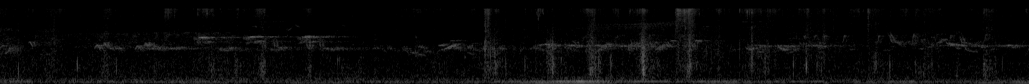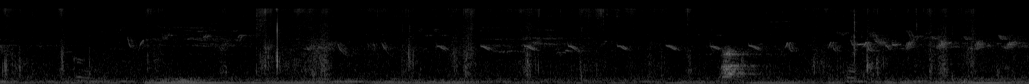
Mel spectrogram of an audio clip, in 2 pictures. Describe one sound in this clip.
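Footsteps shuffle over grass and dry ground close by.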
